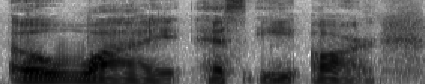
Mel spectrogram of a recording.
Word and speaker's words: Hoyser: You might misspell it or you might mispronounce it, but Yes. it's Hoyser.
